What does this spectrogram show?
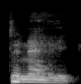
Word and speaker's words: Danae: And her website is Readings with Danae. Now that's spelled Denea. Danae, Denea, rhymes with Renee.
